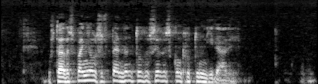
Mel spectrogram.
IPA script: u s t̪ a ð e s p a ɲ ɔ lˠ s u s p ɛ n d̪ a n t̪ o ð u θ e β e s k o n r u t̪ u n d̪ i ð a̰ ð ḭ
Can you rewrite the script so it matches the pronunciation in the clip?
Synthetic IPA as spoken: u s t̪ a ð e s p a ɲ ɔ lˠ s u s p ɛ n d̪ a n t̪ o ð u s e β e s k o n r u t̪ u n d̪ i ð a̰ ð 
